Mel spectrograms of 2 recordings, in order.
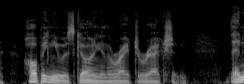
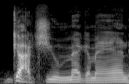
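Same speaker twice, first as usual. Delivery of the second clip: loud gloating villain; hammed-up triumphant gloat; 3 semitones higher, 7 dB louder than usual. A narrator's reading. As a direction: crow over the beaten hero. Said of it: "Bubble Man gloated".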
